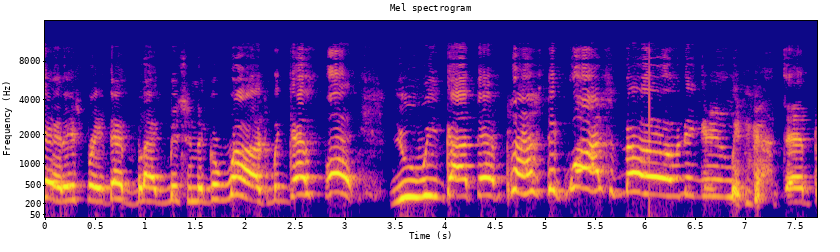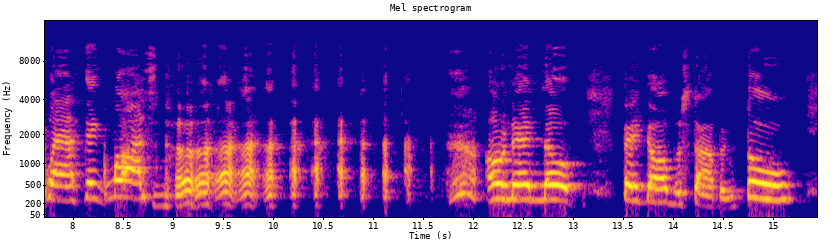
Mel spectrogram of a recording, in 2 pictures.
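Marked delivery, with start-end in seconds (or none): 0.0-10.1 high, slow, mocking put-on fanboy voice. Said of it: "so I can be like".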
